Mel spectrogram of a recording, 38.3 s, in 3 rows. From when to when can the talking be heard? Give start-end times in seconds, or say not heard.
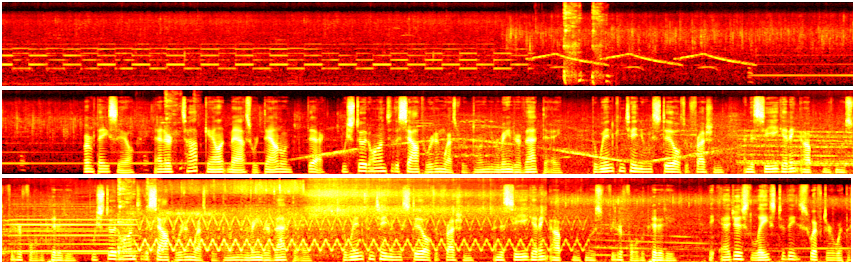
14.0-38.2.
